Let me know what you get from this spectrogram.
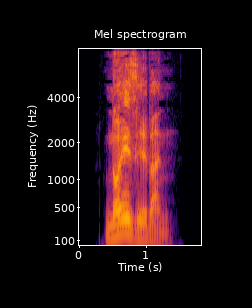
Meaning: nickel silver, German silver
- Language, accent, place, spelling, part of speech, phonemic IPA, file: German, Germany, Berlin, neusilbern, adjective, /ˈnɔɪ̯ˌzɪlbɐn/, De-neusilbern.ogg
